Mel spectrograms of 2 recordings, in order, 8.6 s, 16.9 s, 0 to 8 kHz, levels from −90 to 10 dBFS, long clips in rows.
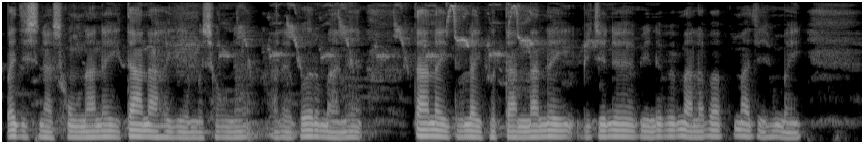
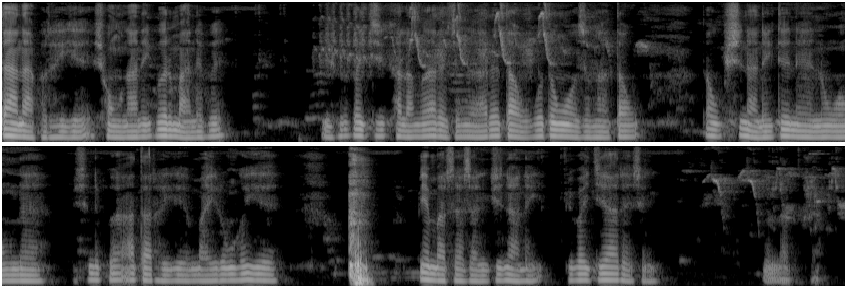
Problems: none marked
